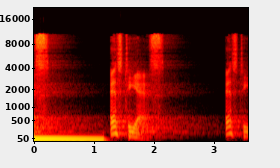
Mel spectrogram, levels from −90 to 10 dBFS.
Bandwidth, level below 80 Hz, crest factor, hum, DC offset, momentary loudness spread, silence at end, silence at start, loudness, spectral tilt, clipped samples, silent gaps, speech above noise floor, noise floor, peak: 11.5 kHz; -30 dBFS; 18 dB; none; under 0.1%; 11 LU; 0 s; 0 s; -29 LUFS; -3 dB/octave; under 0.1%; none; 36 dB; -68 dBFS; -10 dBFS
